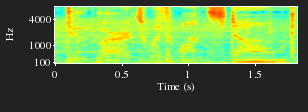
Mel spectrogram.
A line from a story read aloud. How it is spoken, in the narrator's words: I whispered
